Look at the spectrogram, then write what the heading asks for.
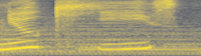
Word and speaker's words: NudeKeys: But NudeKeys, sound like I said new. I meant to say NudeKeys.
